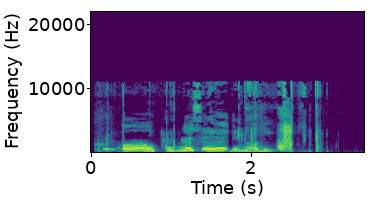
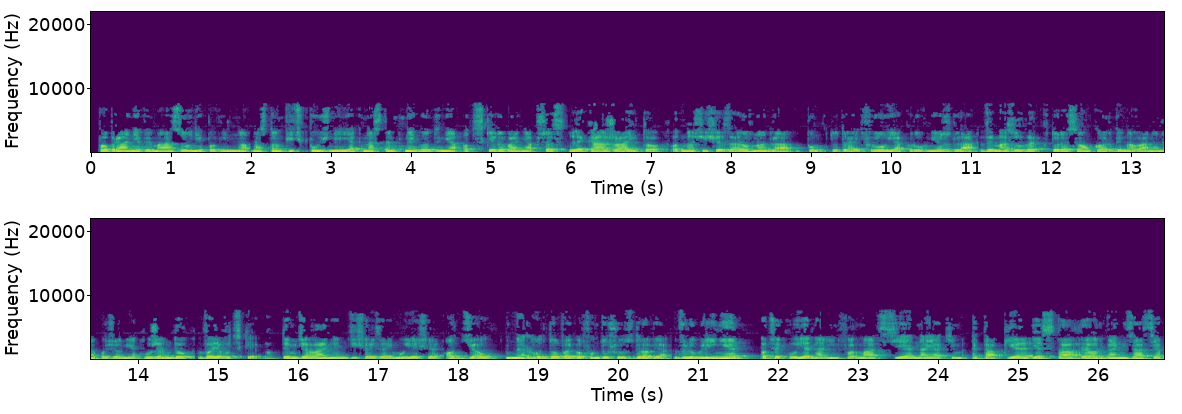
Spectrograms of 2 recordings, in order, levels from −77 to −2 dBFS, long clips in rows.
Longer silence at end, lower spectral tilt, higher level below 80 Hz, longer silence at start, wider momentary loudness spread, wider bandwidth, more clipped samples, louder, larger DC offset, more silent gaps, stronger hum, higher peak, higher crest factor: first, 0.55 s vs 0 s; second, -3 dB/octave vs -7 dB/octave; second, -50 dBFS vs -42 dBFS; about the same, 0.05 s vs 0.1 s; first, 15 LU vs 6 LU; first, 11.5 kHz vs 8 kHz; neither; about the same, -13 LUFS vs -14 LUFS; neither; neither; neither; about the same, 0 dBFS vs 0 dBFS; about the same, 14 dB vs 12 dB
